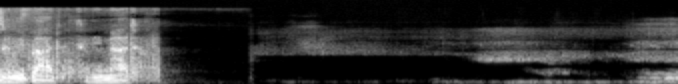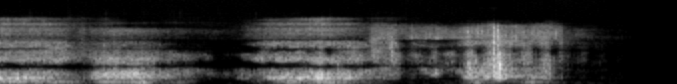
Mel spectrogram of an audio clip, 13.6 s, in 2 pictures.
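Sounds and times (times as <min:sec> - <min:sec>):
speech: 0:00.2 - 0:01.5
man snoring asleep in his room: 0:06.3 - 0:08.6, 0:09.2 - 0:10.5.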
